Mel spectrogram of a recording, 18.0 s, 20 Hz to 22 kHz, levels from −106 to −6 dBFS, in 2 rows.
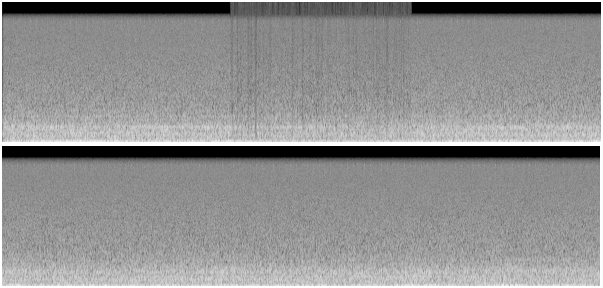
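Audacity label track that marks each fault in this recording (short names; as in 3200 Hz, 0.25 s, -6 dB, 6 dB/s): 3.410000	6.140000	clipped -18 dBFS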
